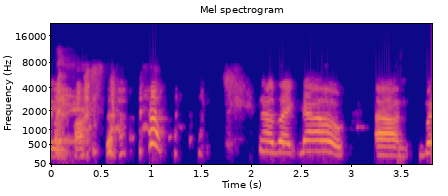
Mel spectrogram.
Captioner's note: laughter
